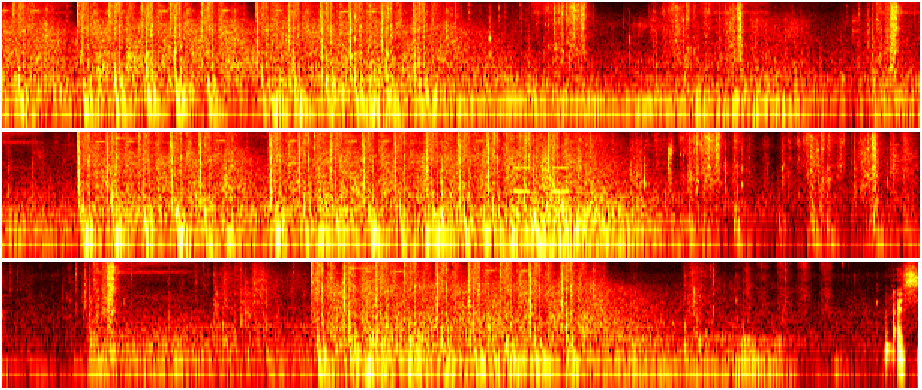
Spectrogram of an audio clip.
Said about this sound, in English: Trying to get them to shoot each other more.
